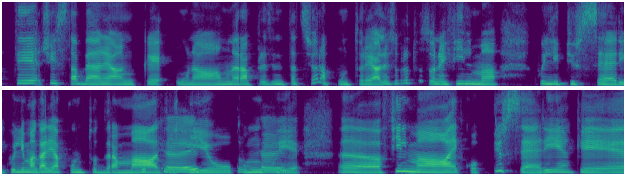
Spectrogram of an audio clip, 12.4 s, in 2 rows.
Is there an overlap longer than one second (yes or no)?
yes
